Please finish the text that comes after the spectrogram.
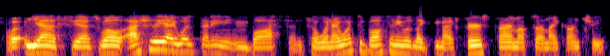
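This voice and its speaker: A man from Ecuador, in his thirties, talks through his story in a loose, easygoing way, full of fillers and quick laughs. His voice has a gravelly edge. The sound is dry and narrow, like a phone line. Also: fairly high pitch, no room sound. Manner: relaxed, chatty, laughs often, many fillers. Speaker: guest, music producer. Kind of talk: casual interview answers.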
